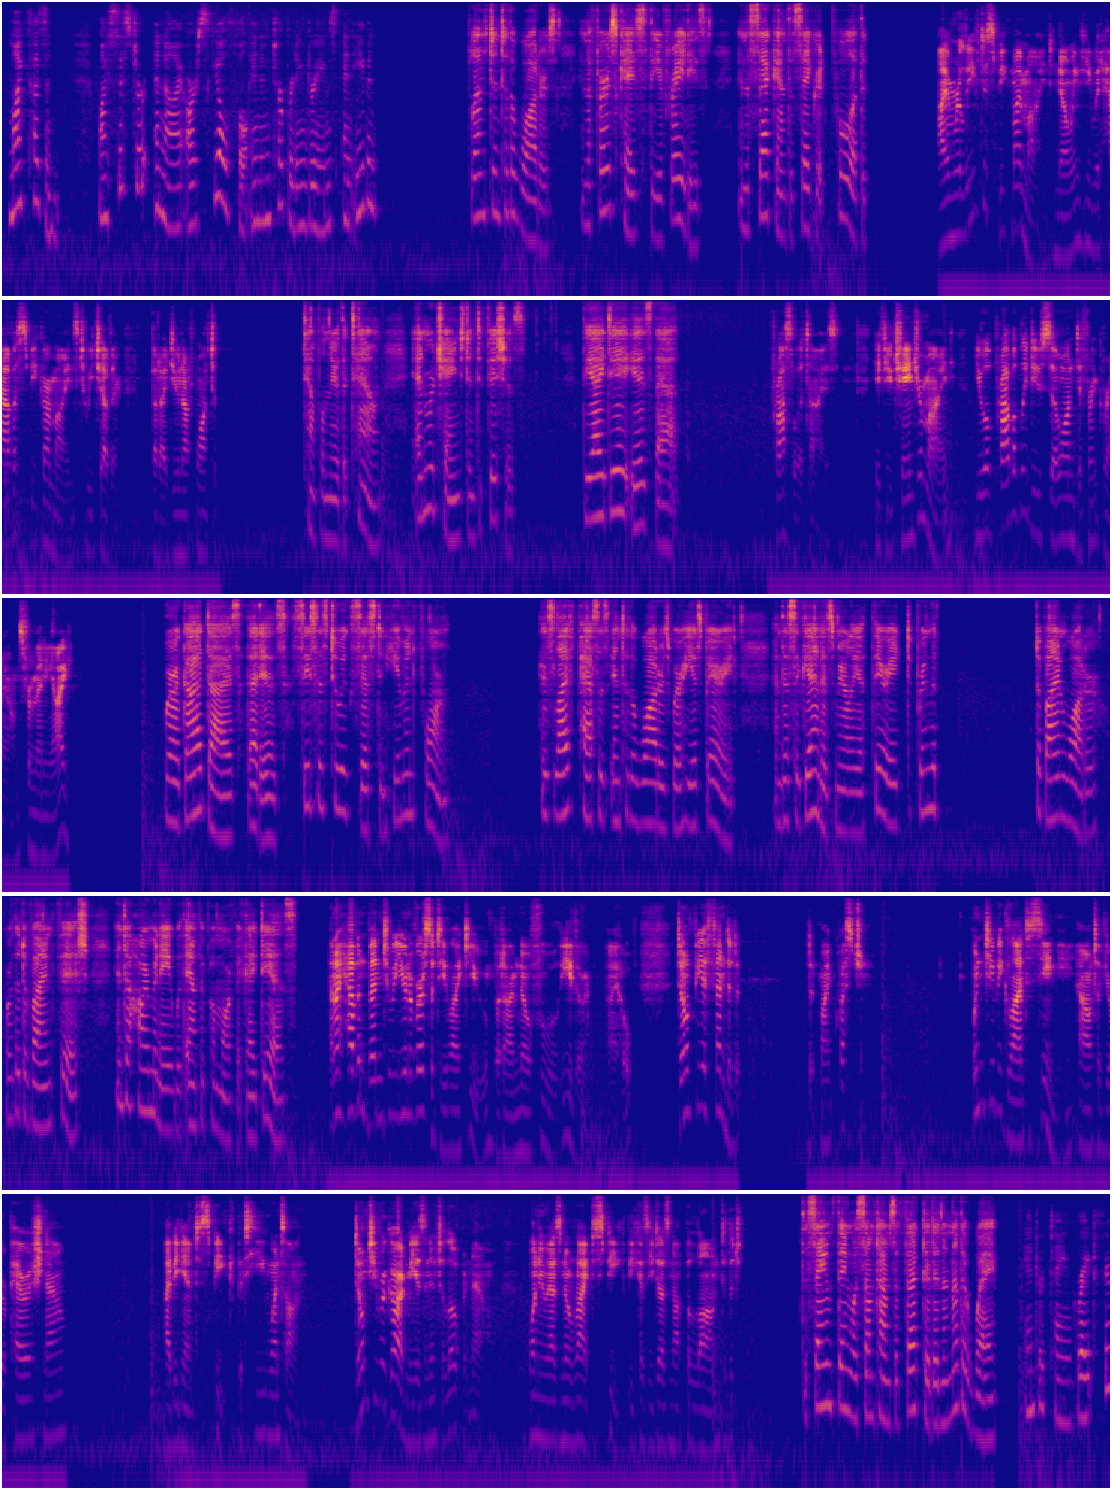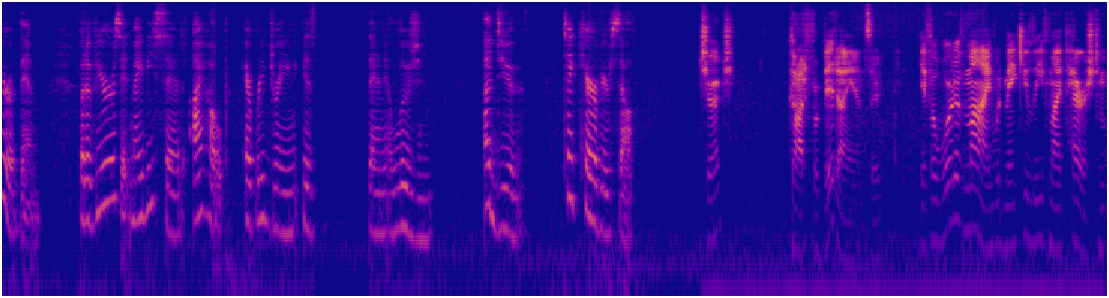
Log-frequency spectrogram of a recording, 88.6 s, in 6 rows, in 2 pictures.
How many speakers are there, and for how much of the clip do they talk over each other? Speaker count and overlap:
3, no overlap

